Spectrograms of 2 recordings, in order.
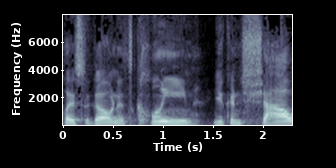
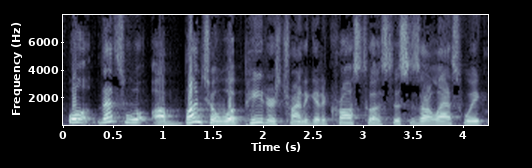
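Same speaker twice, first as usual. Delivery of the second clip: normal talking voice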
